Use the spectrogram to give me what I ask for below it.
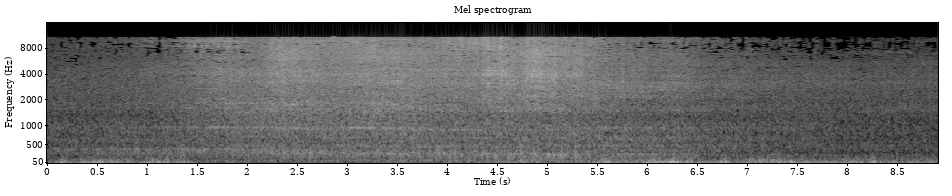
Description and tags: Electric train 01
Electric train leaves train station.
